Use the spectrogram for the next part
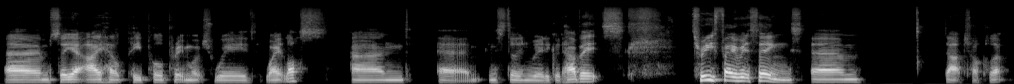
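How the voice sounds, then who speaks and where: A man's voice: fairly low pitch, a little slow, vocal fry, dark tone, no room sound. A man, a nutritionist and personal trainer chatting casually as a guest on a live stream, easygoing and cheeky. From Bradford, Yorkshire. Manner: easygoing, cheeky, lots of ums and yeahs.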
